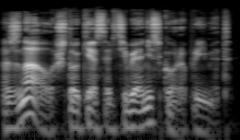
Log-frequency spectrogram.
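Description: A man's voice: low voice, expressive, normal speed, bright, forceful tone, dry recording, studio quality, exaggerated voice. A man voicing a plump, sly and jovial noble uncle who banters and bargains. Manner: chatty, bantering, scheming.

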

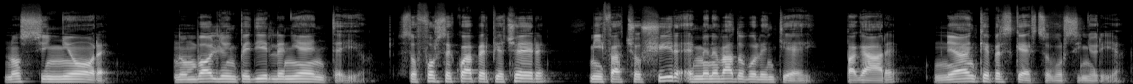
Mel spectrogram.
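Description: A man's voice: on the low side, normal speed, a bit bright, close to an everyday voice. A man doing a sly, placid old pot-mender. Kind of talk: audiobook reading of a classic story.

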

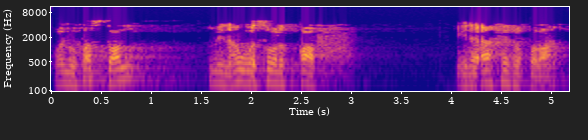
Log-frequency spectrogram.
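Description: Gravelly man teaching in an echoey hall. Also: on the high side, fairly even intonation. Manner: measured, reads quoted passages then comments. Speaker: Islamic scholar teaching a text. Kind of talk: religious lesson, reading and explaining a classical text. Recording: echoey hall, tinny phone-like lo-fi audio.

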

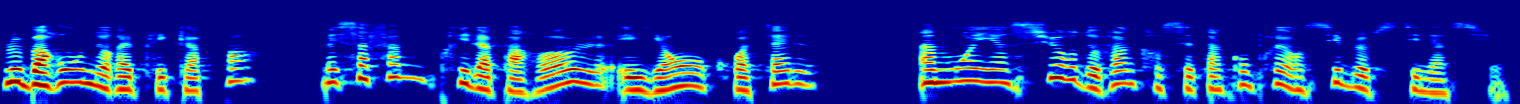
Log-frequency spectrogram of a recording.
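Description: A woman from France giving an expressive, measured literary audiobook narration. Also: medium pitch, dry recording. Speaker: audiobook reader. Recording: dull, dry home recording.

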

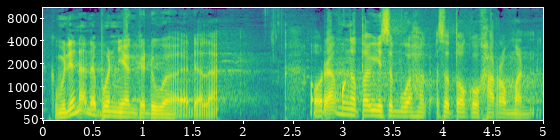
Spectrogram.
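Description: A middle-aged man preaching a Ramadan sermon in a lively, playful way, acting out everyday examples. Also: medium pitch, a little fast, vocal fry. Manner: animated, playful, acts out examples. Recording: long hall reverb.

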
